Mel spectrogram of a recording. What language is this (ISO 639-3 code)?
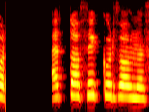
isl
